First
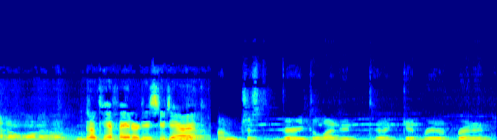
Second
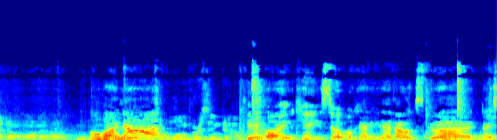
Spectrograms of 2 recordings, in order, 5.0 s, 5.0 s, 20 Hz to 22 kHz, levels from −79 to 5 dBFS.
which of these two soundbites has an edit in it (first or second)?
first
